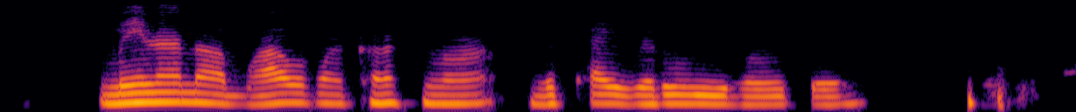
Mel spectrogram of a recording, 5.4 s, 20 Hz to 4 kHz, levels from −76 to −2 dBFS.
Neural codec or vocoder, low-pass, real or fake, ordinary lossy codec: codec, 16 kHz, 1 kbps, X-Codec, HuBERT features, trained on balanced general audio; 3.6 kHz; fake; Opus, 24 kbps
